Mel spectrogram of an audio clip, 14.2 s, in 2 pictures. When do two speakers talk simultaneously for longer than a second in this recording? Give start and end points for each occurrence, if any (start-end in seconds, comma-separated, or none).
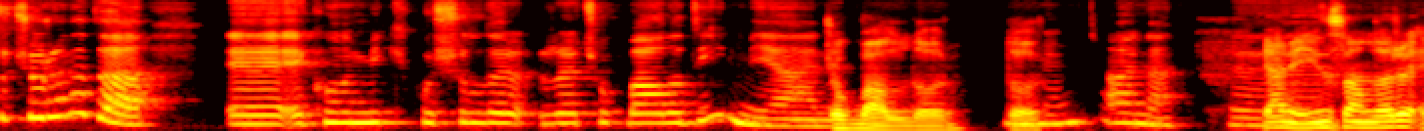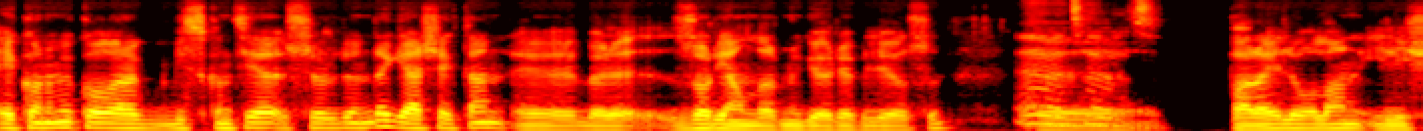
none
